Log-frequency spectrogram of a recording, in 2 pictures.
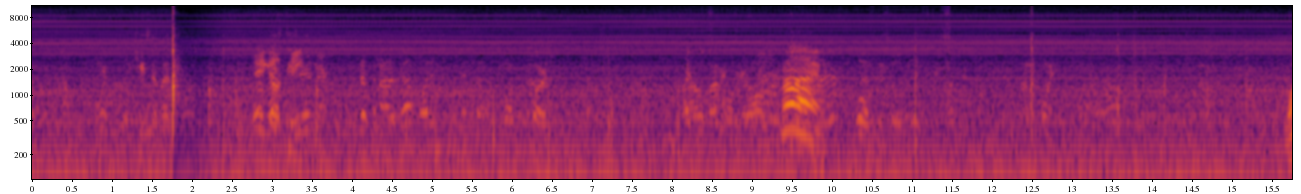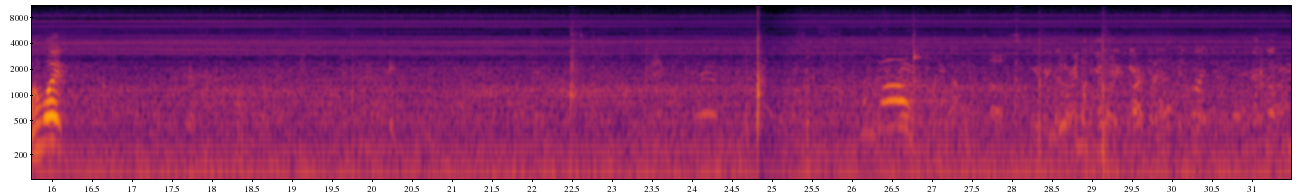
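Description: Slowpitch softball bat striking the ball with a sharp crack about two seconds in, the loudest sound here, followed by players shouting on the field. A second, fainter sharp click comes later.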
